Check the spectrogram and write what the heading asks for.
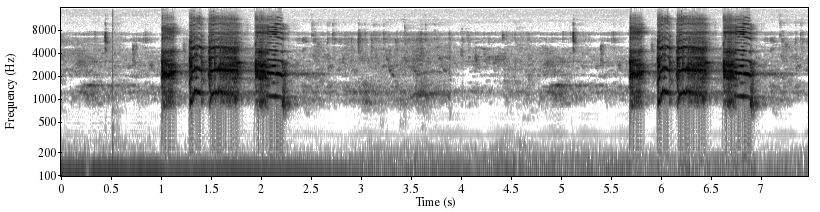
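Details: Lure chicken crowing twice, about five seconds apart. Each crow is a quick run of three or four harsh, broken syllables, with faint chirps in between over a low background hum.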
